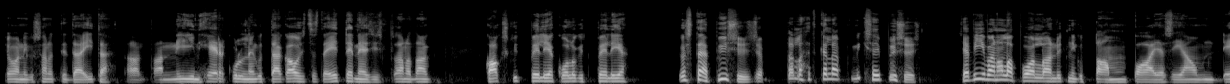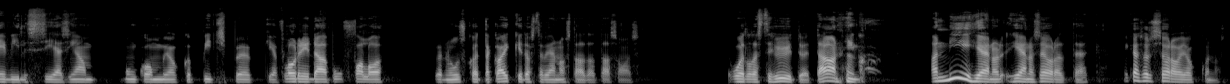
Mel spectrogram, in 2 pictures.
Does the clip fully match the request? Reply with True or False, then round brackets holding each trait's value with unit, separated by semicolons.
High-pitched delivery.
False (120 Hz)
